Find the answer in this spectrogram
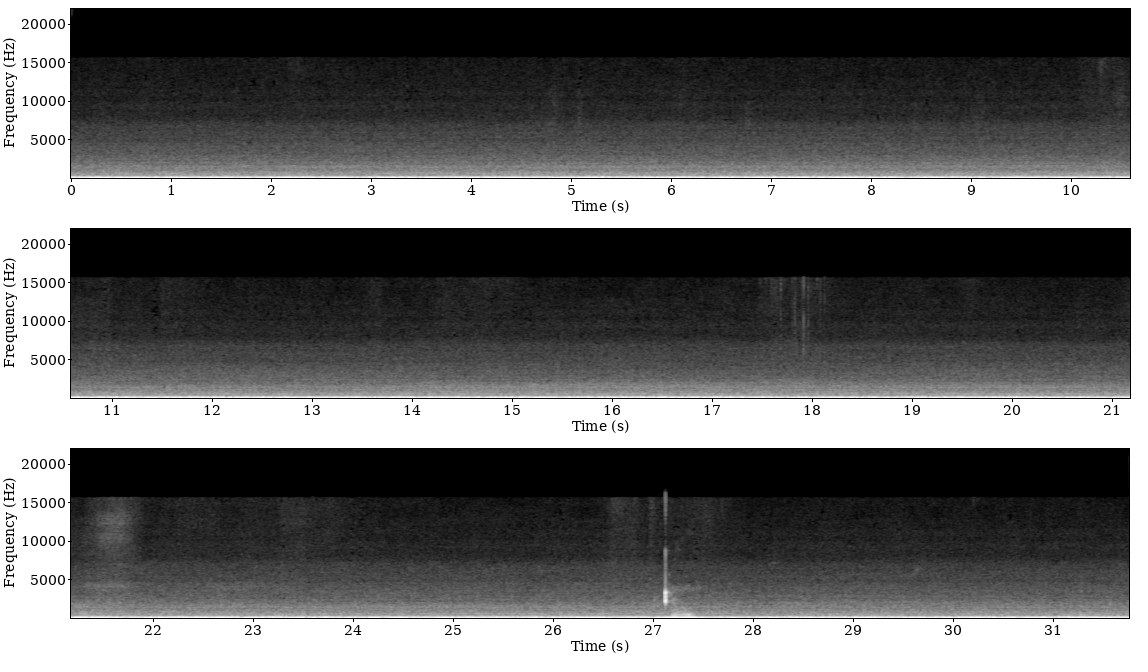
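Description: Steady low rumble, with a brief thin squeak falling in pitch near the end.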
